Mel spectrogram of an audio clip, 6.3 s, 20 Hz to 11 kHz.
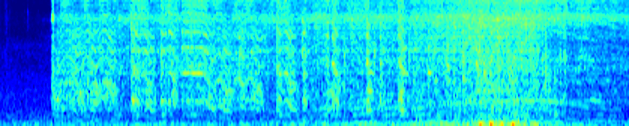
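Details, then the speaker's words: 1992 Toyota 4Runner on a jump box: starter churns in uneven bursts with occasional catches that never pick up into an idle. The engine cranks but will not start. "Toyota's trying to start up. That's about as much as you can get out of it. Tries to fire up and just will not do it."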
